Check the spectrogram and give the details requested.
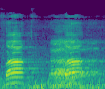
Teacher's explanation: با کے اندر یہ دونوں ہونٹ سختی سے ملیں گے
